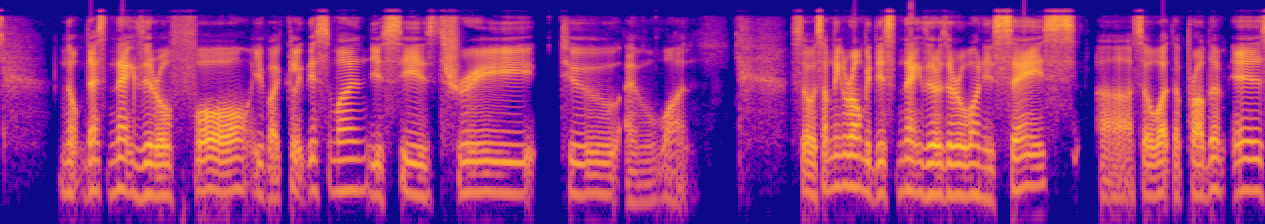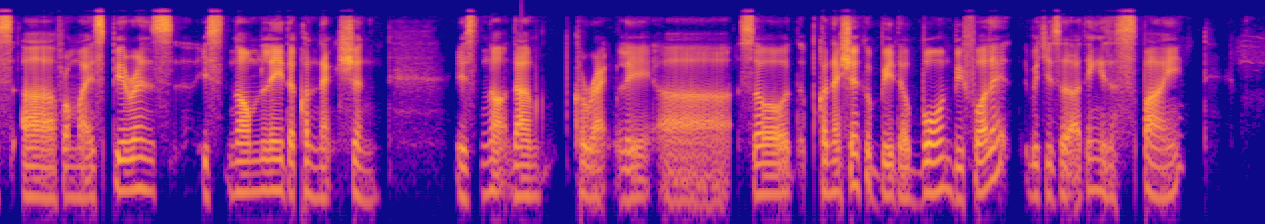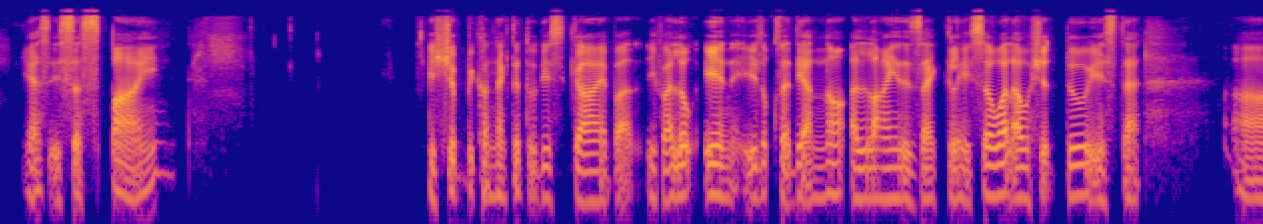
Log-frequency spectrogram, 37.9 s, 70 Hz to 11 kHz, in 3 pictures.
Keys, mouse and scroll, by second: 5.5-5.9 drag, 6.4 click, 16.2 click, 23.1 click, 35.5 click.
